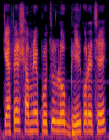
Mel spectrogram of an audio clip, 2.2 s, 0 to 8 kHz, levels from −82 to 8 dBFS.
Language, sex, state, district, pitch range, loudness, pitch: Bengali, male, West Bengal, Cooch Behar, 190-200 Hz, -14 LUFS, 195 Hz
